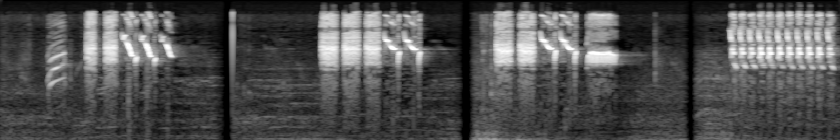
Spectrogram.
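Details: Song phrases of a Himalayan goldfinch from Parachinar, performed for a female: bursts of high buzzy downslurred notes separated by short pauses, the last phrase turning into a fast, even metallic trill; low background hum throughout.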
